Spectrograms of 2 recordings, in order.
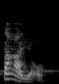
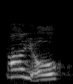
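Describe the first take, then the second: First: The name has its standard Mandarin tones. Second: The name has altered, non-native tones. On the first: It means big wealth. The speaker calls it right. "my birth name was Da Yo" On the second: The meaning of the name changes. The speaker calls it wrong. "It's going to come out like Da Yo"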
